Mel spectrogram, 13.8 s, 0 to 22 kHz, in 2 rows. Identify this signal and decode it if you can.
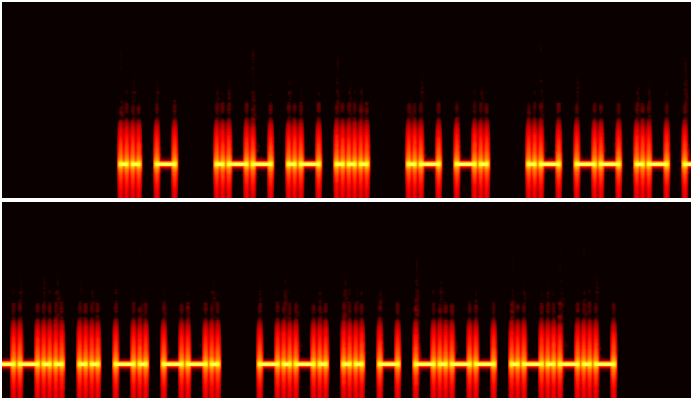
Morse code, heard as a keyed tone, about 20 wpm, 700 Hz. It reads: IT WAS AN AMAZING CITY.
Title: Sentences from Top 1500 Words 20wpm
